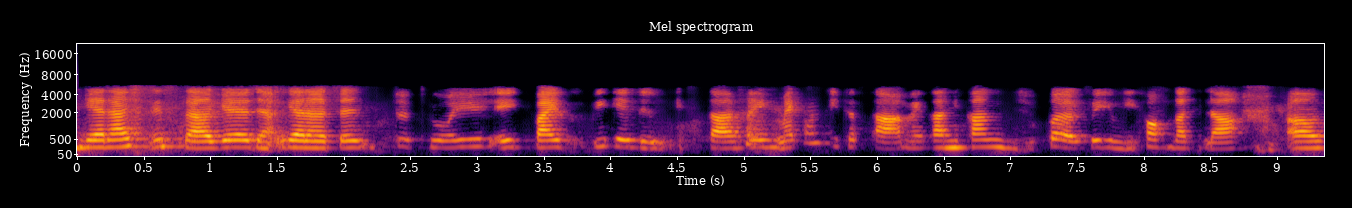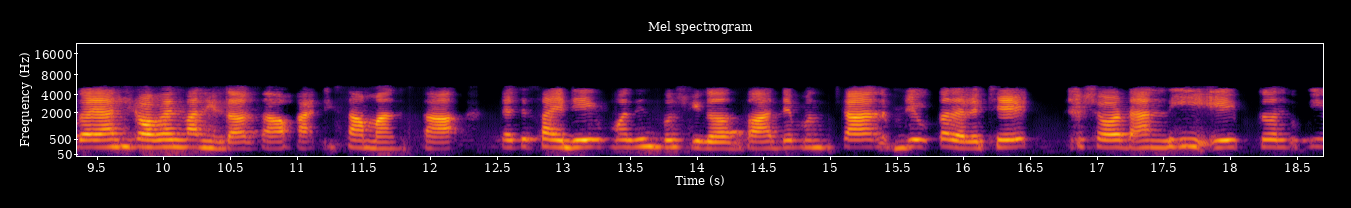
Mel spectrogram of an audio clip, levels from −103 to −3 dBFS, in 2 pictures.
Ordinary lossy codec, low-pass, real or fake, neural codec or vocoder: none; 5.4 kHz; fake; codec, 16 kHz, 1 kbps, X-Codec, WavLM features, trained on Multilingual LibriSpeech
